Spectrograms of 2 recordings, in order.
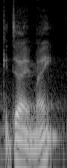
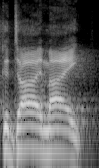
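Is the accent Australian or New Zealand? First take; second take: New Zealand; Australian. First: It is said in a New Zealand accent. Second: It is said in an Australian accent.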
